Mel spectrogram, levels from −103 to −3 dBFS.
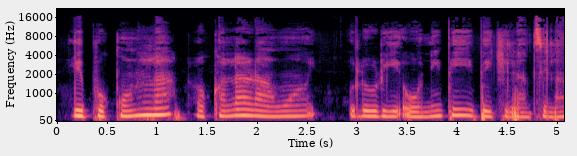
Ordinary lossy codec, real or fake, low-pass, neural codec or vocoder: MP3, 64 kbps; fake; 19.8 kHz; codec, 44.1 kHz, 7.8 kbps, Pupu-Codec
